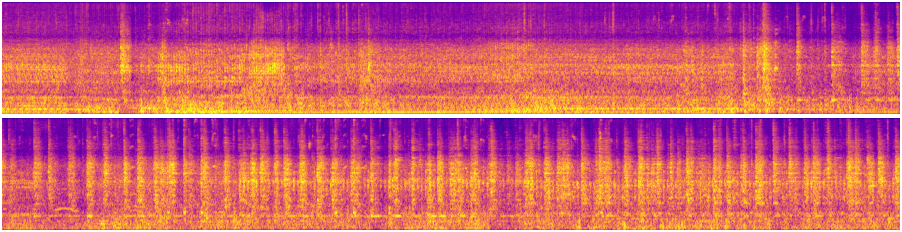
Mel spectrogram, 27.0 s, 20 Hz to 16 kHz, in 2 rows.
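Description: Powertrac Euro 50 tractor's three-cylinder diesel engine running as the tractor is driven, heard from the driver's seat. About twelve seconds in, the steady hum gives way to a rapid, even pulsing.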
